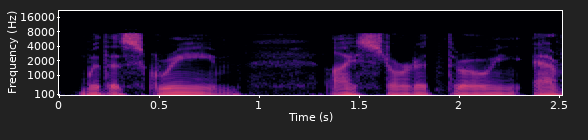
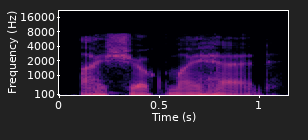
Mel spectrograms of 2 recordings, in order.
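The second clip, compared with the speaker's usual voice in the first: plain reading voice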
